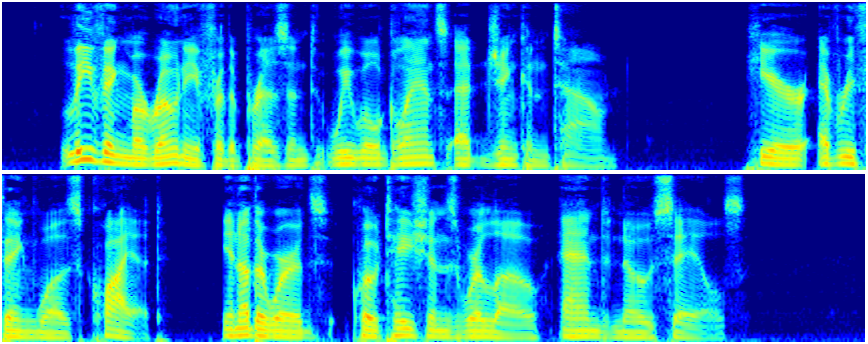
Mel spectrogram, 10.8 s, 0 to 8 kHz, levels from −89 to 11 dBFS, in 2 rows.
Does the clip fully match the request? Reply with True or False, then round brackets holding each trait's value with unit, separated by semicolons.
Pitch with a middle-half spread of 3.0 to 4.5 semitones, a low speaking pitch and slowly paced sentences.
True (3.8 semitones; 105 Hz; 130 wpm)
